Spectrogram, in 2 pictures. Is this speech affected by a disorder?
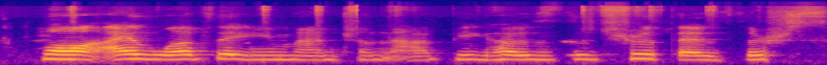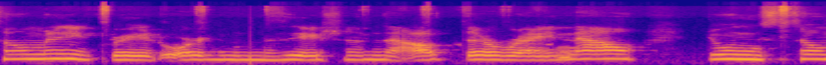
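Yes: ALS.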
